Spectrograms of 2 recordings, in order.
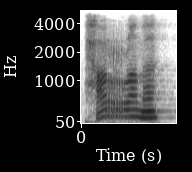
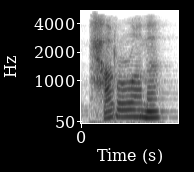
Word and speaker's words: حرم: احذر عند نطقها من تكريرها أي هكذا حرم فهذا خطأ شائع صوابه أن تقول حرم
